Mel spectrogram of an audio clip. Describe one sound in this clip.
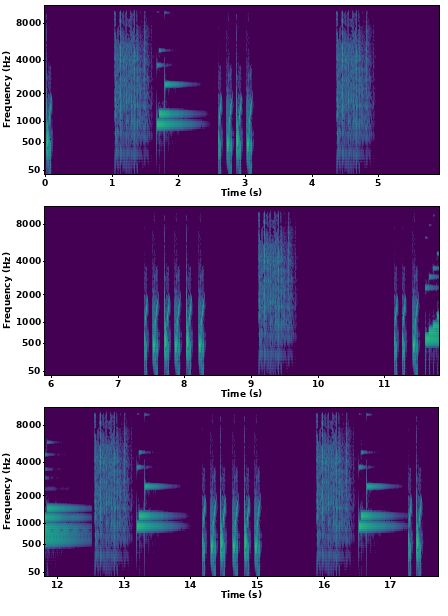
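A die rattles as it rolls.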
